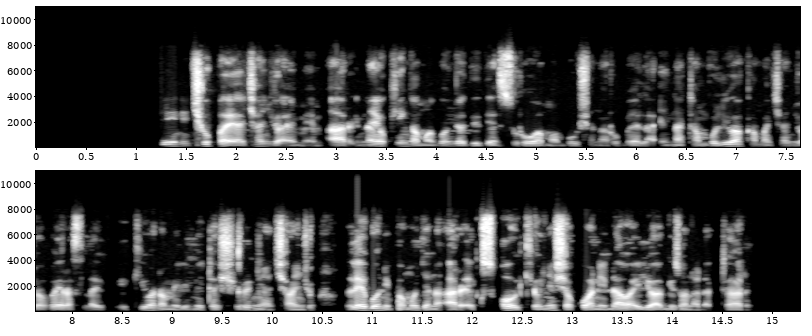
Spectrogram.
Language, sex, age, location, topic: Swahili, male, 25-35, Mombasa, health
